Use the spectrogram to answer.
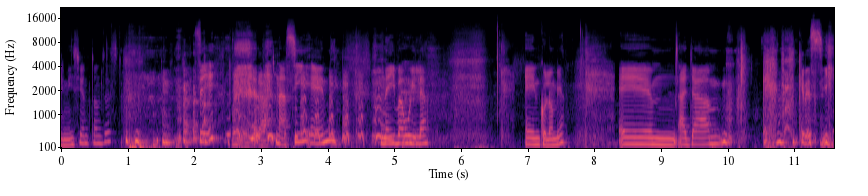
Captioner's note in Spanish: risas; resoplido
